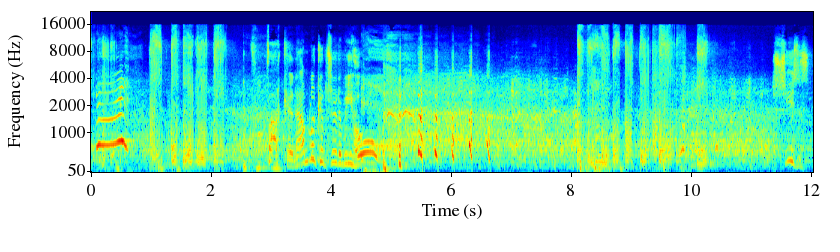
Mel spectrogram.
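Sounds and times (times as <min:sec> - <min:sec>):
man and woman laughing: 0:04.5 - 0:11.4.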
